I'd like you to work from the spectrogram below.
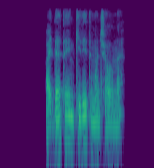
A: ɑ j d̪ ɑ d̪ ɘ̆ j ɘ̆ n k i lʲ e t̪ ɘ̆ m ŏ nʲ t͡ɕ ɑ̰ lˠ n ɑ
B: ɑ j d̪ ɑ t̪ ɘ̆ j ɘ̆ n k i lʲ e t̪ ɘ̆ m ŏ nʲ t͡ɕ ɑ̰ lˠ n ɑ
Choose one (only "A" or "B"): B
